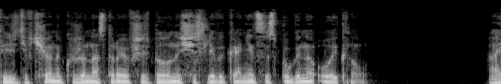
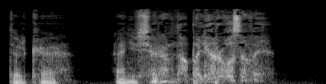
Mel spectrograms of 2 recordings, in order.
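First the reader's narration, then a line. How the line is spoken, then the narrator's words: Solemn whisper. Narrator (Russian): Я понизила голос до шепота и торжественно сказала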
